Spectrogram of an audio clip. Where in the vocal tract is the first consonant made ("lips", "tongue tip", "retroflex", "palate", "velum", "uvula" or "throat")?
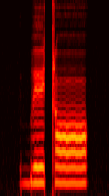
lips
